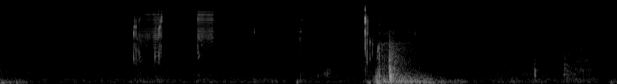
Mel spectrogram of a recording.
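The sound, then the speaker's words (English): Someone takes a sip of an old fashioned cocktail: a few soft clicks and mouth noises, then a short wet slurp, followed by a faint glassy ring, with no talking. “Take a sip of this old fashioned.”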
